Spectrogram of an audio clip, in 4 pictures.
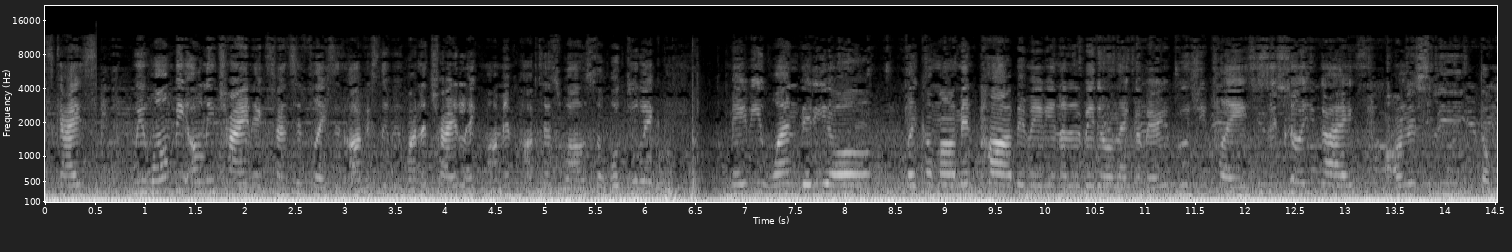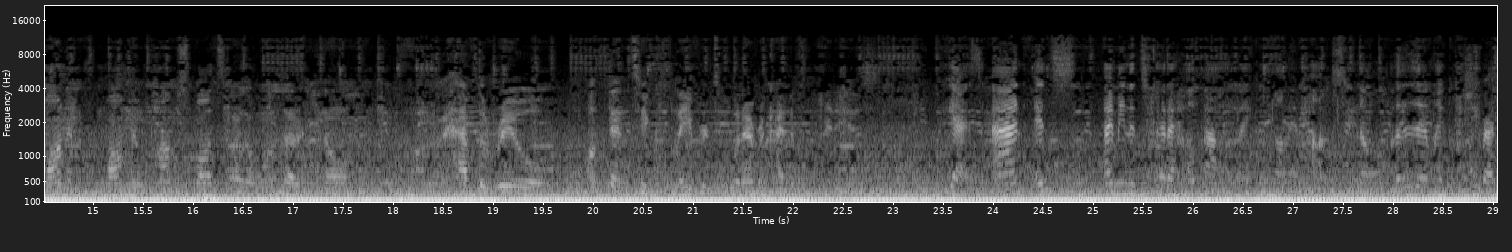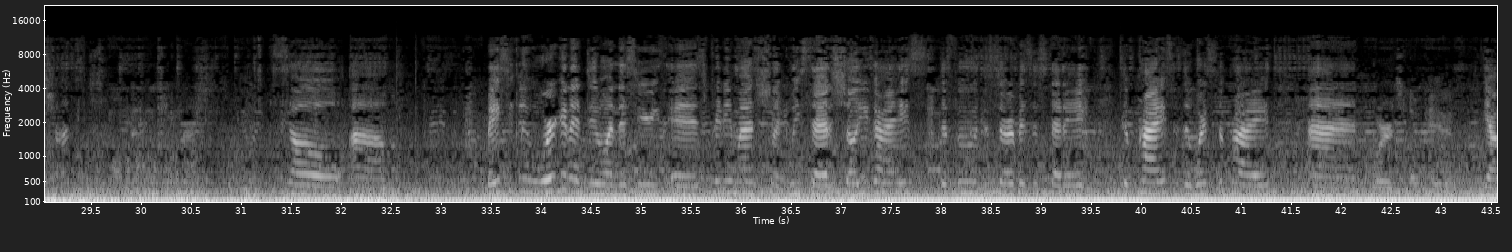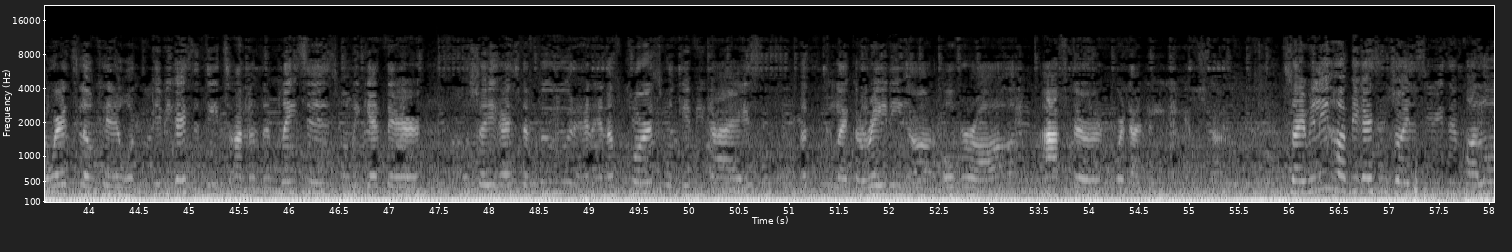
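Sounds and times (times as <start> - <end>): woman talking: 0.0 - 16.8, 23.4 - 29.9, 31.3 - 32.8, 33.4 - 58.0
car road and engine rumble: 0.0 - 58.0.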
